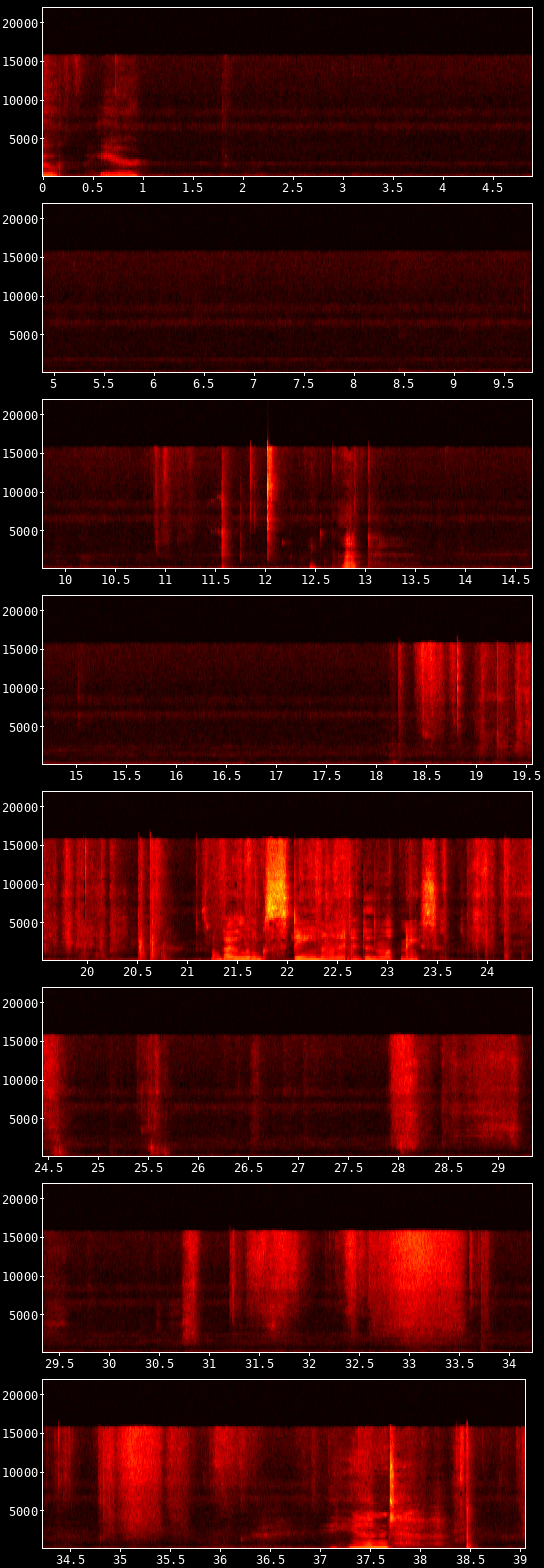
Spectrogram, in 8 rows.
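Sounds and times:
paper rustling: 18.4 - 20.9, 21.5 - 24.8, 25.4 - 25.8.

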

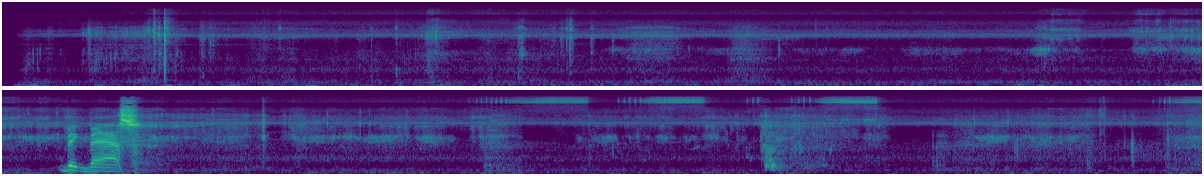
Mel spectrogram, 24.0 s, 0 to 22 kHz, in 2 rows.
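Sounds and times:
faint footsteps in grass: 0.2 - 5.7.

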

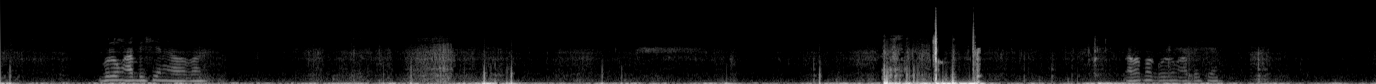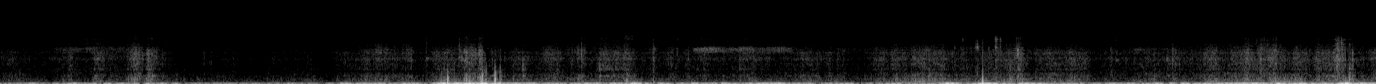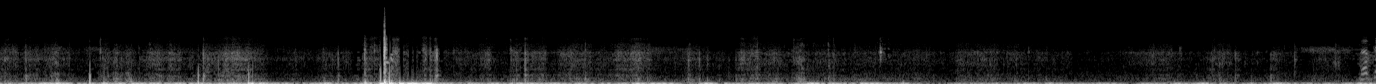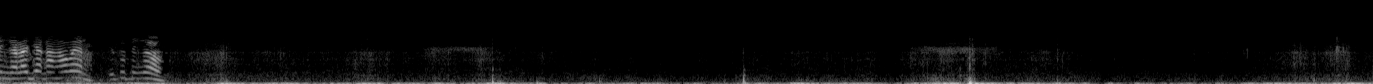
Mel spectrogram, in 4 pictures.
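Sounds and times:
rumbling on microphone: 0.0 - 55.0.

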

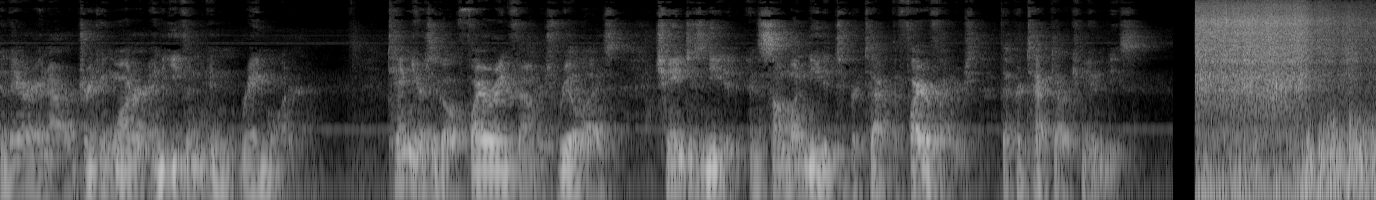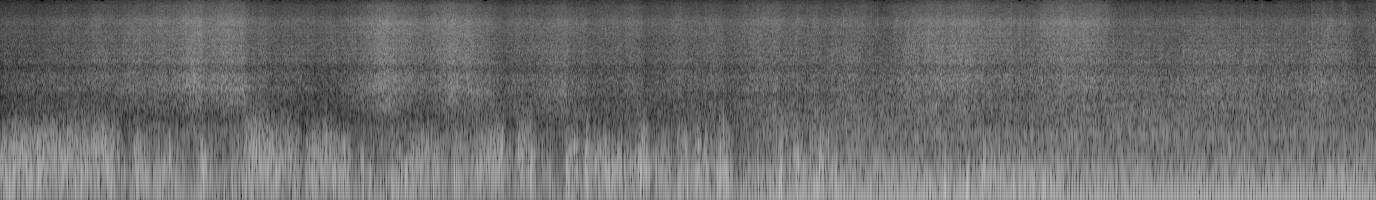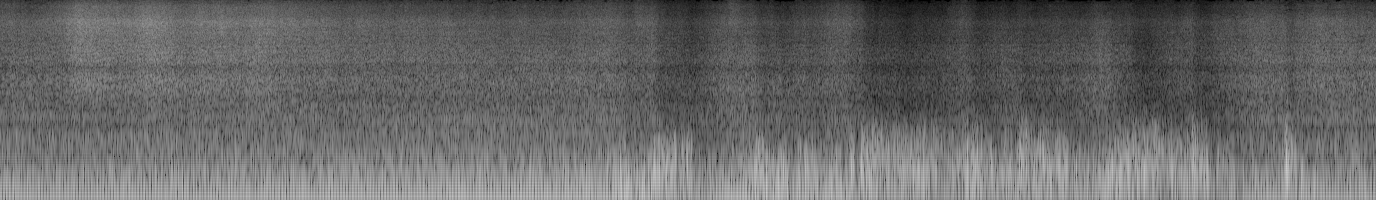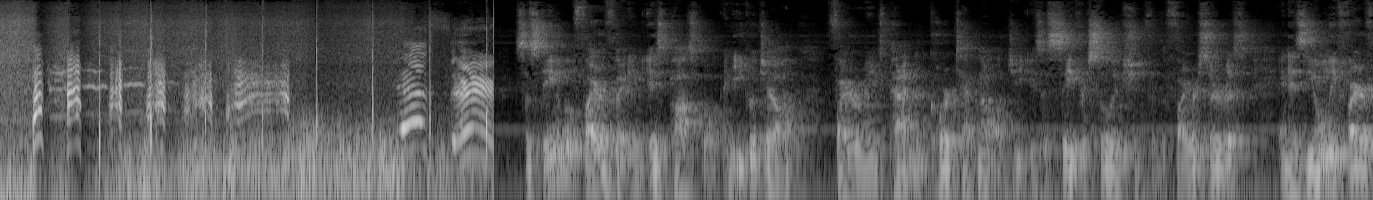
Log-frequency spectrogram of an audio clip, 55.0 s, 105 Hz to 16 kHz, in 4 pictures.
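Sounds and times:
fire hose spray rushing: 12.0 - 45.6
wind buffeting microphone: 12.5 - 24.8, 33.6 - 41.6, 42.2 - 46.2
low engine hum: 17.2 - 45.8.

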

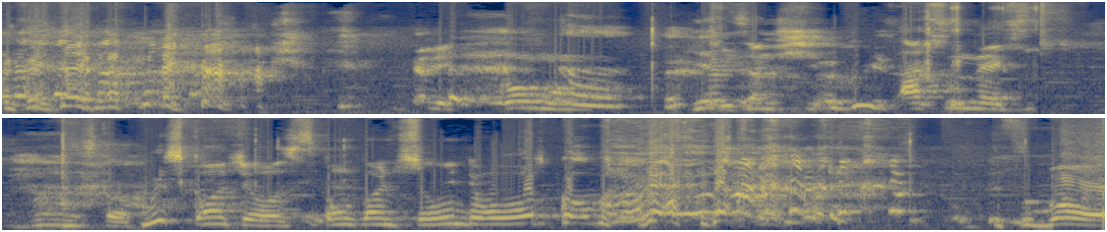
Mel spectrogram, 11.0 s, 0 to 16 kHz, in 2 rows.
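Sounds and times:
young men laughing: 0.0 - 4.8, 8.4 - 11.0
man speaking: 2.1 - 8.8, 10.5 - 11.0.

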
